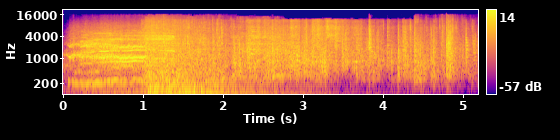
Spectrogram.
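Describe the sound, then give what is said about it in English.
A sharp tire screech gives way to a loud, booming crash, followed by a few seconds of rattling, clattering debris settling. No voices are heard. “And then she crashes.”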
